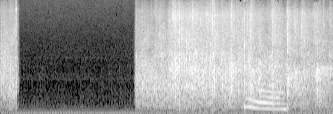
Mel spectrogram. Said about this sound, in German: Vielen Dank. Noch einmal einen riesengroßen Applaus. Herzlich willkommen.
